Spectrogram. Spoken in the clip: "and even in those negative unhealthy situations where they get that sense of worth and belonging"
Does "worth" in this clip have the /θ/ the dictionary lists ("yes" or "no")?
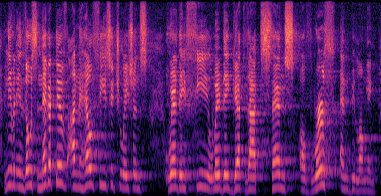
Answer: yes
